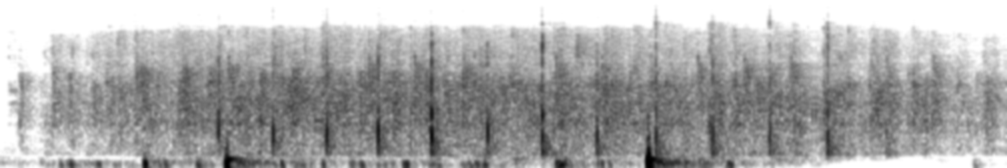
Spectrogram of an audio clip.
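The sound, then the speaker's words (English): Applause from an audience welcoming speakers to the stage at an Alaska World Affairs Council event, a steady wash of clapping throughout with a few sharper individual claps standing out. “So please help me welcome to the Alaska World Affairs Council stage UAA economics professor Alexander James and Larry Persily.”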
